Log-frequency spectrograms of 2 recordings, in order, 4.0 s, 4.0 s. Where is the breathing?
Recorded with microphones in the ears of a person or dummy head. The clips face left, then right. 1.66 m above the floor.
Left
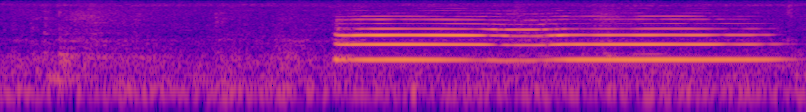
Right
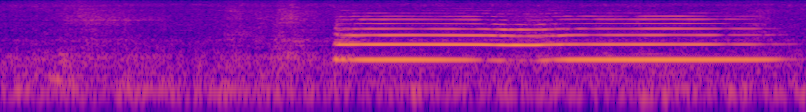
I don't hear breathing.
